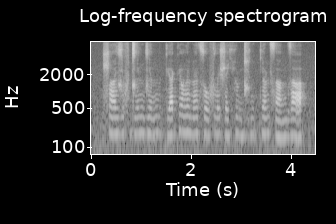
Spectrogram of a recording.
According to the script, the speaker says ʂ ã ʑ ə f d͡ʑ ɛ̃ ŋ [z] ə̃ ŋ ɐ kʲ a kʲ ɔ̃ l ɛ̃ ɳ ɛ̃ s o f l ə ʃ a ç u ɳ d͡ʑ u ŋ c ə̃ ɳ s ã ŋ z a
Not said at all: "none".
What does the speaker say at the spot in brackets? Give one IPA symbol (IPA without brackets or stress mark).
ʑ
